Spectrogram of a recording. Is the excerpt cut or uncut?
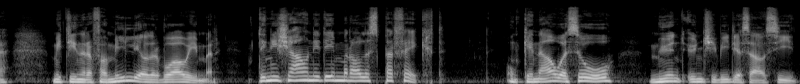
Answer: uncut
